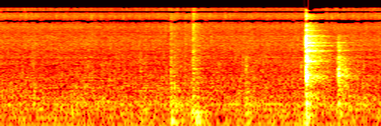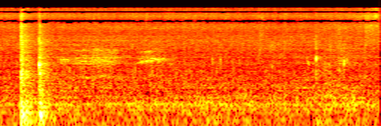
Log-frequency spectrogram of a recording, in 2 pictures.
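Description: Coconut-milk curry bubbling in a wok as it comes to the boil, a steady low simmer. In the middle come a few sharp knocks and clinks, the loudest a ringing metallic clink about four seconds in.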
